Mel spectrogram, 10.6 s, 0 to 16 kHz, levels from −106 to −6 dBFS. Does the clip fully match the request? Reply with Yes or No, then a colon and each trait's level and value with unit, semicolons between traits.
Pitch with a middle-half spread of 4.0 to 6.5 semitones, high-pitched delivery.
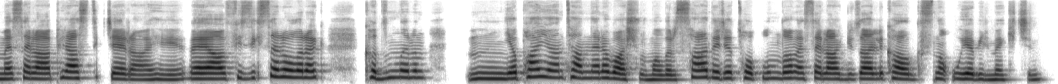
No: average, 3.2 semitones; high, 245 Hz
